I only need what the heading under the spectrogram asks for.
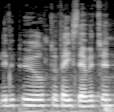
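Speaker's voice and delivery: quiet, poor put-on Liverpool Scouse accent. Reading out a football result to the others, in a bad Scouse accent. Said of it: "Now that sounds scouse".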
